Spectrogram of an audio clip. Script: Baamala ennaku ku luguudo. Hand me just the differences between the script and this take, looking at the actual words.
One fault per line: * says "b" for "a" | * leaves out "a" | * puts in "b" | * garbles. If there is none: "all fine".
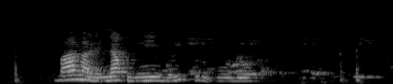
* puts in "nnyingi"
